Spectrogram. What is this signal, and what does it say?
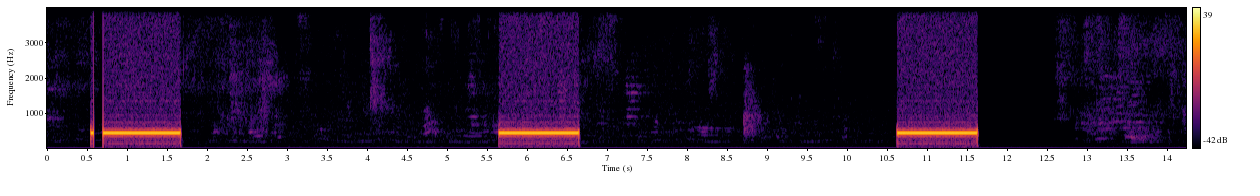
Ringback tone (China, 450 Hz).
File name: out- -2039- - - .50035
